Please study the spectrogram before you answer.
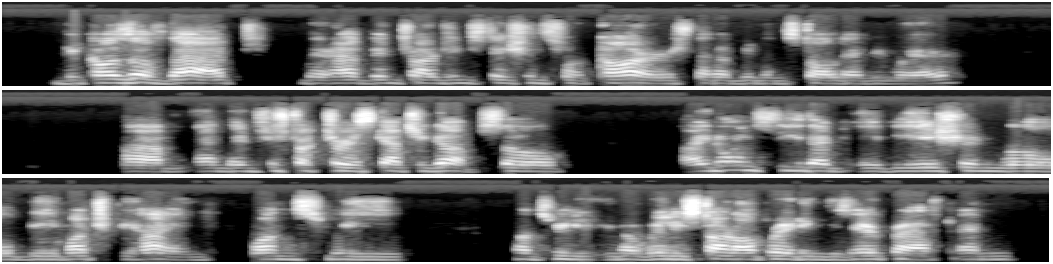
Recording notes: despite some technical difficulties, we recorded it on mobile during a car trip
